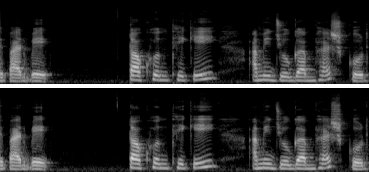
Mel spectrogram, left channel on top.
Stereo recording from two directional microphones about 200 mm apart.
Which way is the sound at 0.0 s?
10° right (ahead or behind).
